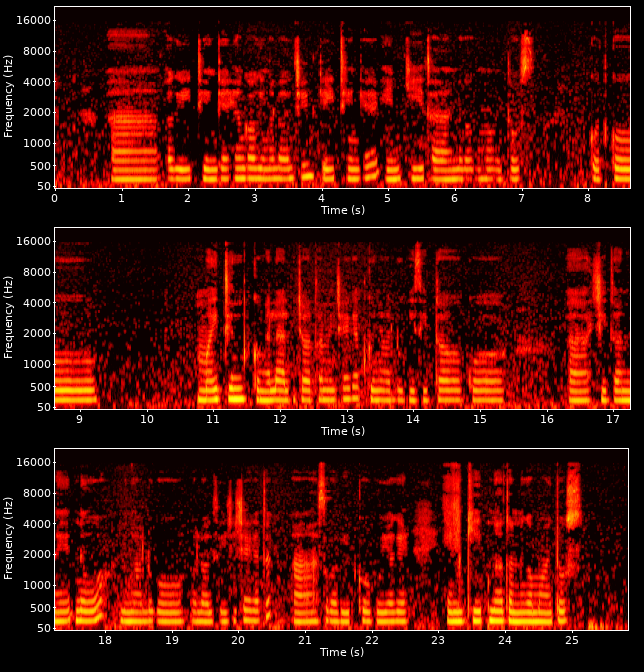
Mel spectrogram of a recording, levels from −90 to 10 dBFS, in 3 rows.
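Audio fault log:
Throughout: overdone noise removal. A noise reduction process has been pushed far too hard on this speech. Frequency bands that sit close to the tool's noise estimate are cut deep or switched off. The softer parts of the speech fall into that range and vanish along with the noise. Between phrases the background drops and breaks up, dotted with twinkling specks.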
